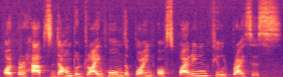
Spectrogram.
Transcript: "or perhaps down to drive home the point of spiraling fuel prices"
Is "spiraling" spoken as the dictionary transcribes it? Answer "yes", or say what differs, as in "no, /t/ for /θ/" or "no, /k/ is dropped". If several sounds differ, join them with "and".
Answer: no, /l/ is dropped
